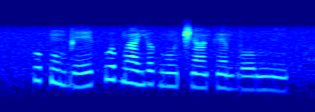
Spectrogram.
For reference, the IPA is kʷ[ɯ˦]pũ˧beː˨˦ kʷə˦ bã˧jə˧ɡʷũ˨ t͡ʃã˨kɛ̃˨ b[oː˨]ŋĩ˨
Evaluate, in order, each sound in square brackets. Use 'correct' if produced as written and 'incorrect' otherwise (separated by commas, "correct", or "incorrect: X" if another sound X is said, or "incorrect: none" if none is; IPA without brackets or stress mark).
incorrect: ə˦, correct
